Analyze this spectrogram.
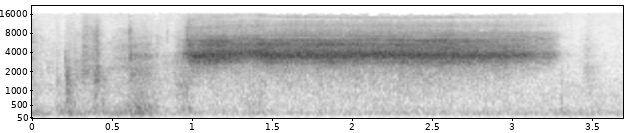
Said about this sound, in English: All right, let me spray some of this.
